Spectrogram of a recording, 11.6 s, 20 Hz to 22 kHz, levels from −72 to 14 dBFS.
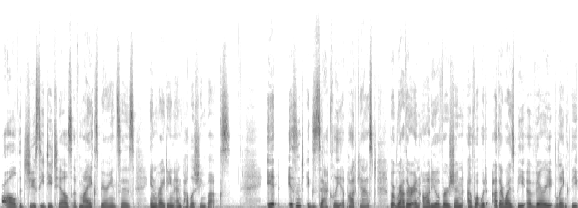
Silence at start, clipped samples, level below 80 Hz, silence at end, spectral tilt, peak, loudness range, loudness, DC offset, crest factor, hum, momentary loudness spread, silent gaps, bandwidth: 0 s; under 0.1%; -48 dBFS; 0 s; -5 dB/octave; -2 dBFS; 3 LU; -21 LUFS; under 0.1%; 18 dB; none; 8 LU; none; 18.5 kHz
